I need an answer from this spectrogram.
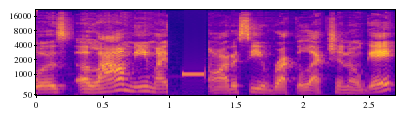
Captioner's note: beep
